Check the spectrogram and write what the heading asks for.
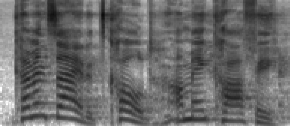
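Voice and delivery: high, sing-out invitation with amusement; retold mom's brisk high-pitched welcome; motherly welcome. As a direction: call it out high, swooping down. Mom welcoming her at the door.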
